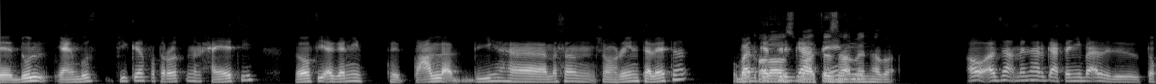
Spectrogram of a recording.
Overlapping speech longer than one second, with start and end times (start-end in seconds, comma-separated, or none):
7.4-8.7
